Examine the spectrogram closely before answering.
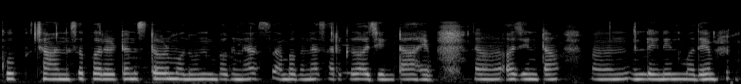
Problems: constant background noise, continuous background conversations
